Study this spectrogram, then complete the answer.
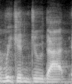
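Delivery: low, soft imitation of Arnold's Terminator voice; a light take on Arnold's deep monotone; mock Arnold line, low and quiet; Arnold's real voice. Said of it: "it's actual Arnold Schwarzenegger's voice".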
